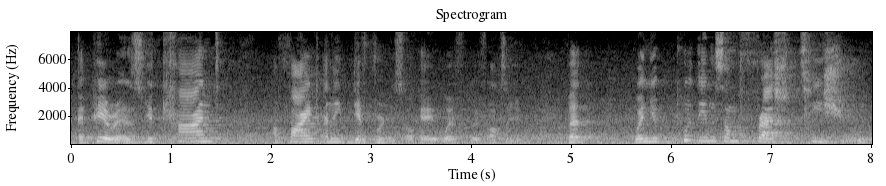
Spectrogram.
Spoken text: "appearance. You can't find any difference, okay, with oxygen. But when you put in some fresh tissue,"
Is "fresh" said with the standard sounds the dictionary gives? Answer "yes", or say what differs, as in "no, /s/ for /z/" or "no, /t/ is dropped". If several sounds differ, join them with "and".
yes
